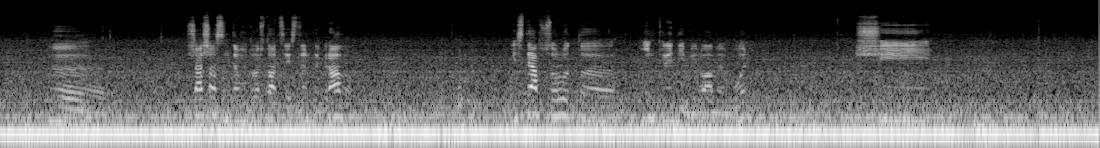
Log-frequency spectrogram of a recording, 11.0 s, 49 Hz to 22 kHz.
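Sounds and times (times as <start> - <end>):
car driving heard from inside: 0.0 - 11.0.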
